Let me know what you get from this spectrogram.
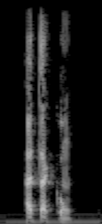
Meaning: inflection of attaquer: 1. first-person plural present indicative 2. first-person plural imperative
- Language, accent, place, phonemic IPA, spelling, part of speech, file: French, France, Lyon, /a.ta.kɔ̃/, attaquons, verb, LL-Q150 (fra)-attaquons.wav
